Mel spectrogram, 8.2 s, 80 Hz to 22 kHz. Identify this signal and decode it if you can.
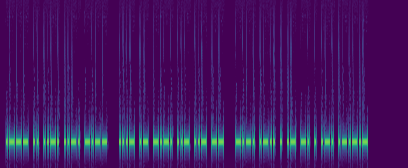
Morse code, heard as a keyed tone, about 36 wpm, 700 Hz. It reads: JIFFY VACUUM CLEANER.
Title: Pangram Challenge v2 - 35wpm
